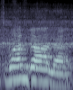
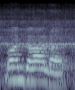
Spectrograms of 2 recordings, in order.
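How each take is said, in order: Both takes have the same delivery.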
